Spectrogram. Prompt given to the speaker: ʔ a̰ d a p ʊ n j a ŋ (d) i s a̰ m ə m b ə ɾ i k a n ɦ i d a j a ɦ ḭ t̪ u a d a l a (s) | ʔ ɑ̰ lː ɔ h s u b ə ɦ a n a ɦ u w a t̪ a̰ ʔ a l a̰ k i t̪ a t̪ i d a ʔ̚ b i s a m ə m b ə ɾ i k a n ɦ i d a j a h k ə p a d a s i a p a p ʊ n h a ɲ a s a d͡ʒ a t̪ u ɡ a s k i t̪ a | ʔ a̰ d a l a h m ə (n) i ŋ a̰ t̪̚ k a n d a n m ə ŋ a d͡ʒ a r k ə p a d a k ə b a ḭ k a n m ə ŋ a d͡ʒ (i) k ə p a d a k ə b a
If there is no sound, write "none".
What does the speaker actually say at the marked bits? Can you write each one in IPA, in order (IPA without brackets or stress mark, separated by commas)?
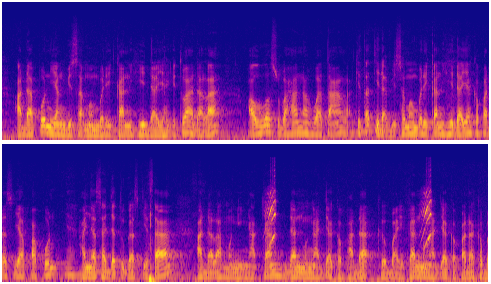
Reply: b, h, ŋ, a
